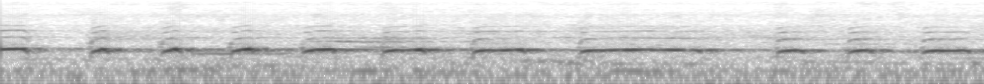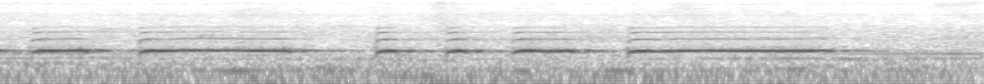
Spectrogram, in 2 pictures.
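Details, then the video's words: Melodious zebra dove song from a bangkok-type perkutut ringed in Jepara, Central Java: quick, evenly spaced mellow coos rolling along in a steady series, closing with a longer sustained note. "Perkutut bangkok suara merdu"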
